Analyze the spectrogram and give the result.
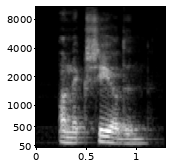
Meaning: inflection of annexeren: 1. plural past indicative 2. plural past subjunctive
- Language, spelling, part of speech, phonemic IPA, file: Dutch, annexeerden, verb, /ˌɑnɛkˈsɪːrdə(n)/, Nl-annexeerden.ogg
